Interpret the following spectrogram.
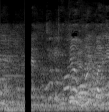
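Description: Chatter of several voices in a dining room, broken by a split second of silence about half a second in. The voices are louder after the break.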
